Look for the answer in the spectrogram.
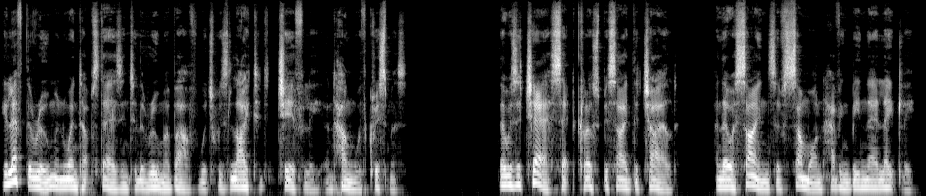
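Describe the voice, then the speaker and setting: Expressive, solemn male storybook narrator. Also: fairly low pitch, moderate pace, husky. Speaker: narrator, actor reading an audiobook. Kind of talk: dramatic scripted storybook narration.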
